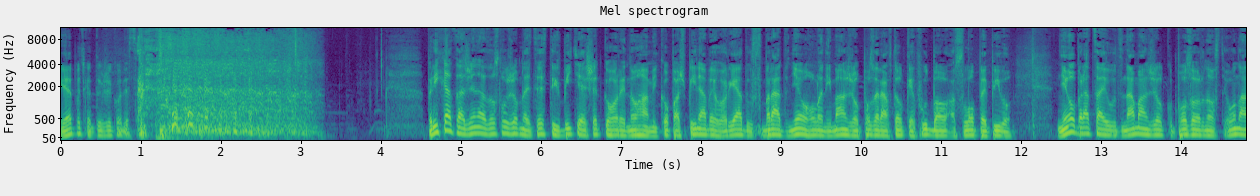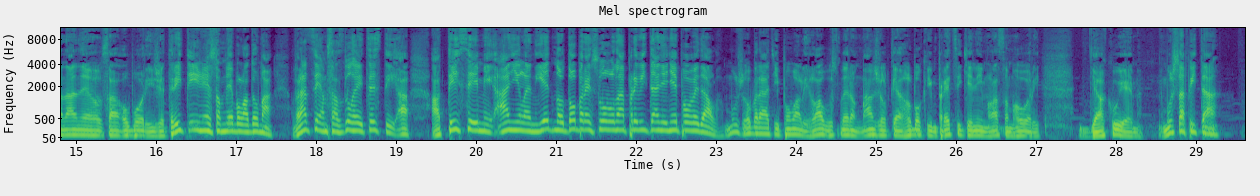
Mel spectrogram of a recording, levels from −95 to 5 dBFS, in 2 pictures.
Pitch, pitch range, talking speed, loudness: 110 Hz, 100-160 Hz, 160 wpm, -17 LUFS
